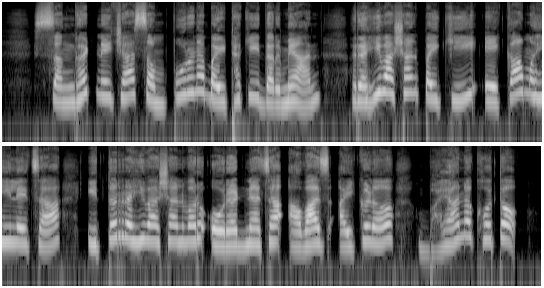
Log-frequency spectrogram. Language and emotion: Marathi, disgusted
